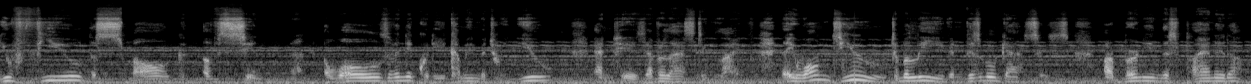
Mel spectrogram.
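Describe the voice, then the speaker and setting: A man's voice: a little high, rough recording. A man playing a damning radio preacher in an audio drama, with a rhythmic sermon cadence. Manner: rhythmic cadence, sudden surges and drops.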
